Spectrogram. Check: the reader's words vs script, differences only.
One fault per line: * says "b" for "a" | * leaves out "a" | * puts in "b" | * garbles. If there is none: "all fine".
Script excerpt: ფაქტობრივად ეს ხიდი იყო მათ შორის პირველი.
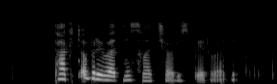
* leaves out "ხიდი იყო"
